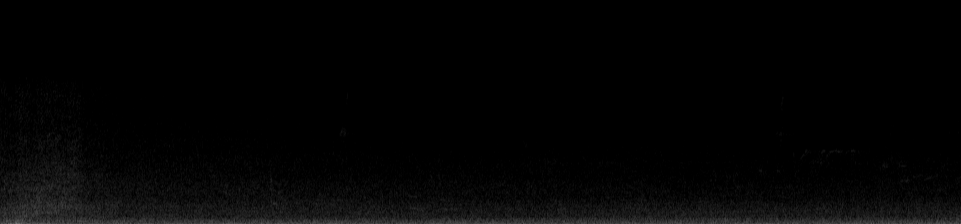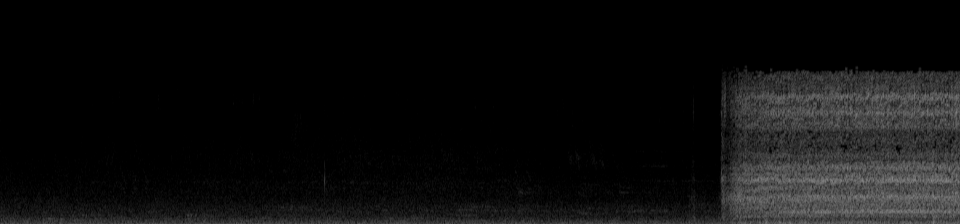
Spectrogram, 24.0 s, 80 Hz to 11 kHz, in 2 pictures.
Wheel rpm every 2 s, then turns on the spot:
0, 0, 0, 0, 0, 0, 0, 0, 0, 0, 20, 150.
none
